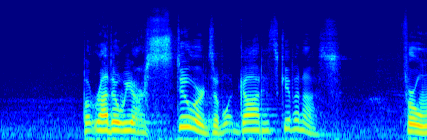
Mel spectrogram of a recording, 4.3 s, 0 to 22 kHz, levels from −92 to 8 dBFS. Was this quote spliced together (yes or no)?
no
